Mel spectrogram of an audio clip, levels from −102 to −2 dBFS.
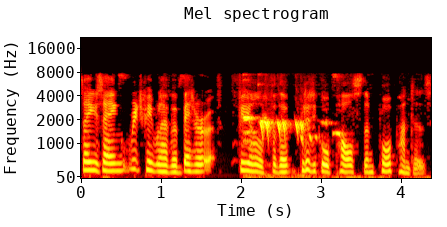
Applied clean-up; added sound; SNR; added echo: classical method spectral subtraction.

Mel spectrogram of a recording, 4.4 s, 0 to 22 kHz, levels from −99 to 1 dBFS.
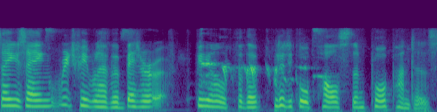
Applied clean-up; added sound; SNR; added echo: neural mask model RNNoise.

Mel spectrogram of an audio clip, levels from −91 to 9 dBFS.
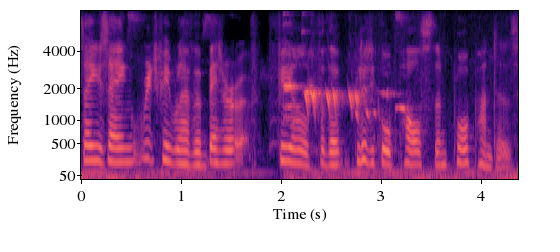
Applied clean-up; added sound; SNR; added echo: none; Bird; 5 dB; none.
